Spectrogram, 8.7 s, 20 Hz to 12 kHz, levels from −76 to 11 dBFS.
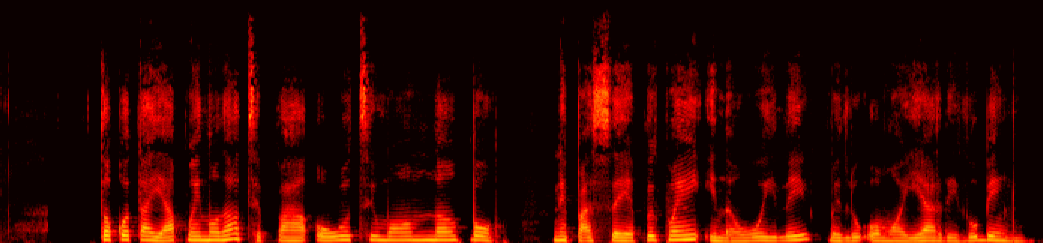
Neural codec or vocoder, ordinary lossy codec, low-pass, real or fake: codec, 24 kHz, 0.9 kbps, WavTokenizer, medium speech release version 2; none; none; fake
